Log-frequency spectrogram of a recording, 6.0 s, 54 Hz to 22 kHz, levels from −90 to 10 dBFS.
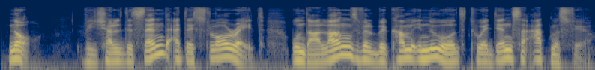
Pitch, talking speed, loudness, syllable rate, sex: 120 Hz, 180 wpm, -17 LUFS, 5.4 syllables/s, male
